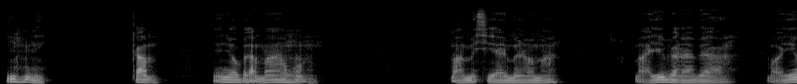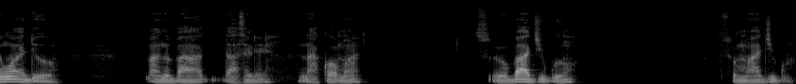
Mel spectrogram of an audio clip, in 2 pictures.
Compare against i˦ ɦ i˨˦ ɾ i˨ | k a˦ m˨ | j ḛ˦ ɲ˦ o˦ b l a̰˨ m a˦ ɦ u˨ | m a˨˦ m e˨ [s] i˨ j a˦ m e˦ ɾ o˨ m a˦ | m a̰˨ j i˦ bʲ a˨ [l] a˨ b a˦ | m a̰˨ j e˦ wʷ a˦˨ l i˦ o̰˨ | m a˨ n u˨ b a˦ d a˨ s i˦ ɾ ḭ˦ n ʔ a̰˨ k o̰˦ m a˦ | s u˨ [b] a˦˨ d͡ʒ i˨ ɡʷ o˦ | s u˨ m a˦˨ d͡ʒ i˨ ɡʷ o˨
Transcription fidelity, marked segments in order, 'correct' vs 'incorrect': correct, incorrect, correct

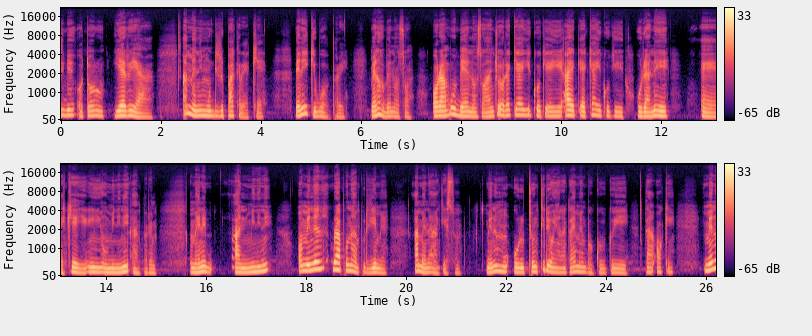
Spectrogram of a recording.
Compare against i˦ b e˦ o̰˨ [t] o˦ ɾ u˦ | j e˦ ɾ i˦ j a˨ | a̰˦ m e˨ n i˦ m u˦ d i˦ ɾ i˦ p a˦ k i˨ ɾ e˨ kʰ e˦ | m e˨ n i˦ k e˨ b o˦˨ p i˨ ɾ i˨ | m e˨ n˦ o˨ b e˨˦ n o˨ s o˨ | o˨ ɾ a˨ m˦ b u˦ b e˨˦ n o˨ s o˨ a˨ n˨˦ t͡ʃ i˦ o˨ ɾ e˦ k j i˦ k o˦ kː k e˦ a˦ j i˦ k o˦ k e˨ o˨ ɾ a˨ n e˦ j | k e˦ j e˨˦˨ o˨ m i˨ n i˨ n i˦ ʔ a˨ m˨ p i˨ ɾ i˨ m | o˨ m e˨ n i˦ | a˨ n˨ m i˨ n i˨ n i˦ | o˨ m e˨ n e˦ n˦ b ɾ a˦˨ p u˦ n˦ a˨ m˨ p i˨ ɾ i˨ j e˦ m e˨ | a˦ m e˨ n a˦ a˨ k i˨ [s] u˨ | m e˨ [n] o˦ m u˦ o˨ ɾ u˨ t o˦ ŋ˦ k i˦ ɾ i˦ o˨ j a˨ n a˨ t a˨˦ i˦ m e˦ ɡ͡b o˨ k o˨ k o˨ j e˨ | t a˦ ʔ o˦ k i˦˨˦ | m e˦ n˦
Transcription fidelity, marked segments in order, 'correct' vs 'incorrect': correct, correct, correct

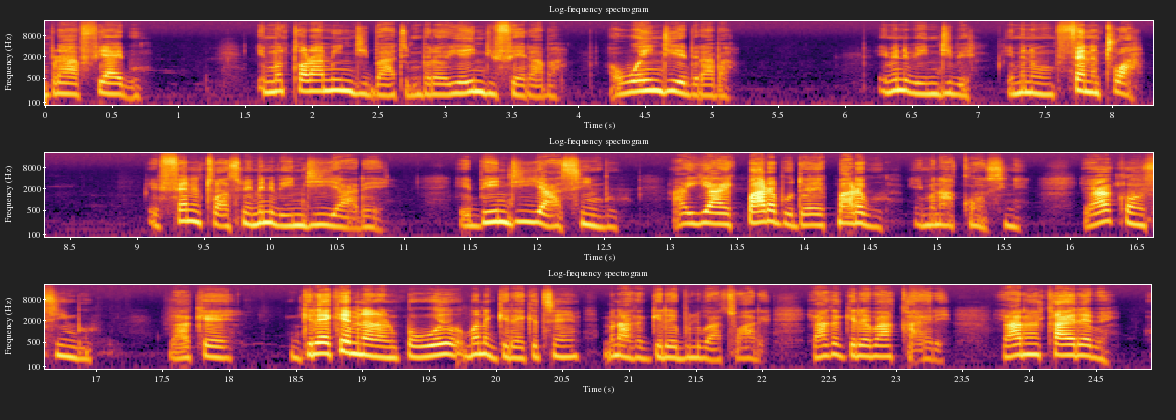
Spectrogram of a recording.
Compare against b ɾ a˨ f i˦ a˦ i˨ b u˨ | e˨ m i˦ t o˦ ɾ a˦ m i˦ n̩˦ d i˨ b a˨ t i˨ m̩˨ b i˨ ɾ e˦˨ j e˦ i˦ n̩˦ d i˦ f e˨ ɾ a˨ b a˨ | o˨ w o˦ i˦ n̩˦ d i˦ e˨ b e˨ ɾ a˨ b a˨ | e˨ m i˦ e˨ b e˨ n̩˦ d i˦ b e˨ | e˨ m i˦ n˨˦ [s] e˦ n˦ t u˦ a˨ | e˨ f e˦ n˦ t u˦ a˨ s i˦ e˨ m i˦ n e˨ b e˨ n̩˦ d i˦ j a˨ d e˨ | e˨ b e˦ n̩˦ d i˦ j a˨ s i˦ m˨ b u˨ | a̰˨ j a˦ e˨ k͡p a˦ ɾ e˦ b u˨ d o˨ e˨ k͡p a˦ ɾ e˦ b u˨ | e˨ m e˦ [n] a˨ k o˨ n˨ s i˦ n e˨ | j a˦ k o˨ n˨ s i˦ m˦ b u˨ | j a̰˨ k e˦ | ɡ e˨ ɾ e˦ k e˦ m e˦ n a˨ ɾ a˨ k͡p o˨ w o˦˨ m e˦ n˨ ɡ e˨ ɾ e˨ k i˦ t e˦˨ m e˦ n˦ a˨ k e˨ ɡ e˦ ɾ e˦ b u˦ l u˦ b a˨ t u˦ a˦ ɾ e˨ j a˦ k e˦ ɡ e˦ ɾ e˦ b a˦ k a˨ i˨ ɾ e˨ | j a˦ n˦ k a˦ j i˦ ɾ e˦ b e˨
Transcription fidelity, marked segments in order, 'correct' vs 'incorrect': incorrect, correct

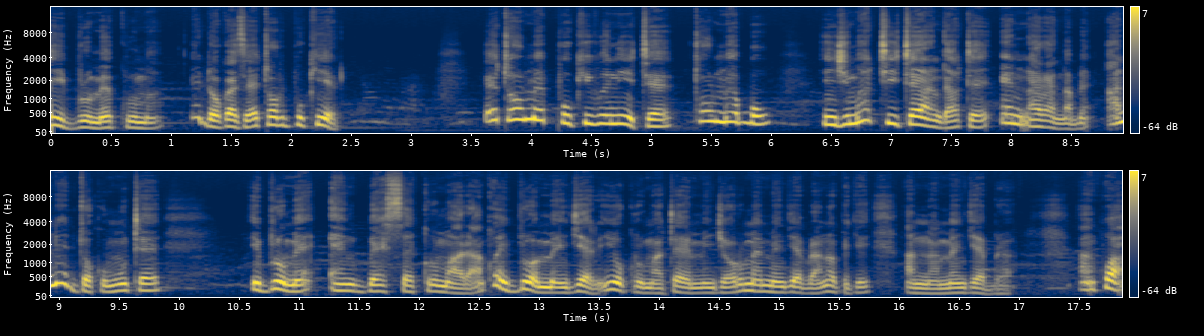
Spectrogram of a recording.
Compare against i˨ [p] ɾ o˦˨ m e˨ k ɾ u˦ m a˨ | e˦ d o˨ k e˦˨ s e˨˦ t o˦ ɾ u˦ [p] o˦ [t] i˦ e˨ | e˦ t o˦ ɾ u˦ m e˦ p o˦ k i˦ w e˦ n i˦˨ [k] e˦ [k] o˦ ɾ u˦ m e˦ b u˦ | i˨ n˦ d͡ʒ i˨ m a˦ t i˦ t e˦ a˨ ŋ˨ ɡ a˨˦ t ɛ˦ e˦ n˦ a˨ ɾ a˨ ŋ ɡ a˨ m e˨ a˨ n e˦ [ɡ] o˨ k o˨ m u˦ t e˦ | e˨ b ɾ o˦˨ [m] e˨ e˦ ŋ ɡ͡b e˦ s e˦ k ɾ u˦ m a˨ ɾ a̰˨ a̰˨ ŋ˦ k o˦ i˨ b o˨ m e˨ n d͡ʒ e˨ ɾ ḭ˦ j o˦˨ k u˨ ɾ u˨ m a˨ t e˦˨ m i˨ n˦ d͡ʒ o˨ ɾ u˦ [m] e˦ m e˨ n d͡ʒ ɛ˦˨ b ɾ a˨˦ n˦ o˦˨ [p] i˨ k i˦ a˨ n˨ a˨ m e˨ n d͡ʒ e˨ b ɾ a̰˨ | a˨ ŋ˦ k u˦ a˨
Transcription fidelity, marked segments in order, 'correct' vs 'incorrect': incorrect, correct, incorrect, incorrect, incorrect, incorrect, correct, correct, correct

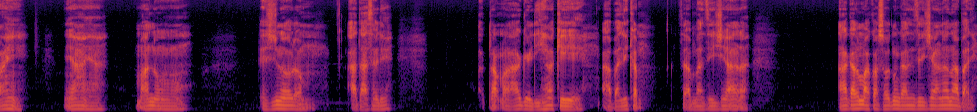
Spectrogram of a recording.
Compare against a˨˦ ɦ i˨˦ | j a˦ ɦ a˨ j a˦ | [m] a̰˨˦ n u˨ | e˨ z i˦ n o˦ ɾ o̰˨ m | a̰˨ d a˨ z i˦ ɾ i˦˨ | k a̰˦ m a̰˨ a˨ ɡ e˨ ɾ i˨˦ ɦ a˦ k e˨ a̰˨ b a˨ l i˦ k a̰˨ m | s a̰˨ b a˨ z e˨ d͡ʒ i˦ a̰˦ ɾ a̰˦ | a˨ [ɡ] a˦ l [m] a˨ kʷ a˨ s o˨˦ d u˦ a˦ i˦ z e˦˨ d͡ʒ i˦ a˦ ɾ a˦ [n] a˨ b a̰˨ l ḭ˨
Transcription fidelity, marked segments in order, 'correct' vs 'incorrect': correct, correct, correct, correct

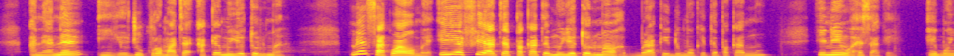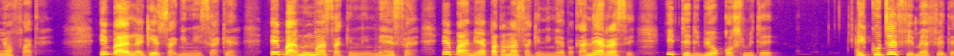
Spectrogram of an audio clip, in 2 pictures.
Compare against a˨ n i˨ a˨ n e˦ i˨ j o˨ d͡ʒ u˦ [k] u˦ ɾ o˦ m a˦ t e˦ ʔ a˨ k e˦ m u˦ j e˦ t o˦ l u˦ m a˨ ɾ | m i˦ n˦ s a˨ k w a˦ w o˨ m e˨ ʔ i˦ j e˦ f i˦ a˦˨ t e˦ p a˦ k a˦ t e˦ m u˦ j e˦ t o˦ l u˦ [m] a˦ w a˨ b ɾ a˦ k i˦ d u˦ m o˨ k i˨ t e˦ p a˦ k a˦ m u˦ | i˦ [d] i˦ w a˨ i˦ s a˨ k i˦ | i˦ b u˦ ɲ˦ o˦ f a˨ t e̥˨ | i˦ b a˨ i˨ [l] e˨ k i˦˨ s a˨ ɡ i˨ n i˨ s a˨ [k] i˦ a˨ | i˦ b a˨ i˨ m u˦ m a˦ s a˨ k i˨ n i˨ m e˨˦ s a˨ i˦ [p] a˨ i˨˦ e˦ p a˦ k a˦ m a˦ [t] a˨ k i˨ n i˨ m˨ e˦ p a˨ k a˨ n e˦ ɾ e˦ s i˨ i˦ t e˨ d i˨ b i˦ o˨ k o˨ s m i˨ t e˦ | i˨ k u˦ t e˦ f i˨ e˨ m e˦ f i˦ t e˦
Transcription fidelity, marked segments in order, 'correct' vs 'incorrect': correct, correct, incorrect, correct, correct, incorrect, incorrect

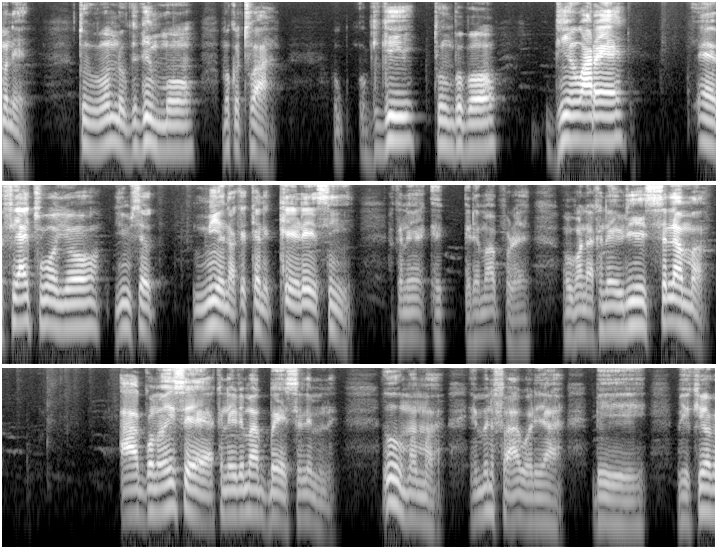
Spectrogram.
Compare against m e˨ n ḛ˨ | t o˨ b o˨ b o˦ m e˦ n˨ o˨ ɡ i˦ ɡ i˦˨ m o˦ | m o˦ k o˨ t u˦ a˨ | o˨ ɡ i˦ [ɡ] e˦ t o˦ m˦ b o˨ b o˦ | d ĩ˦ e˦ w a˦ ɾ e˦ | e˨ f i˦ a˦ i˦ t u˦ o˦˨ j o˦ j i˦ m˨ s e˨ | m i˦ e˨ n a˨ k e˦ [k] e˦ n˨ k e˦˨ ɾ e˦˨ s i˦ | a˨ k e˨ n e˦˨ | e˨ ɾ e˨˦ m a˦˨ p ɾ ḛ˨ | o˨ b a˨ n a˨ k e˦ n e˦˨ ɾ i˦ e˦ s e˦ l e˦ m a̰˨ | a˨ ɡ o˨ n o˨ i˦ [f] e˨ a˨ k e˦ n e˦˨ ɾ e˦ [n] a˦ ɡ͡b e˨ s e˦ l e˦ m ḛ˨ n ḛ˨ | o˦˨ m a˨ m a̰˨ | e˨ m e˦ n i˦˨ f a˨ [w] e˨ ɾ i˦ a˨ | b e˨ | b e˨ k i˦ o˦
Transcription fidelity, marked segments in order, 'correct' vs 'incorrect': correct, correct, incorrect, incorrect, correct

